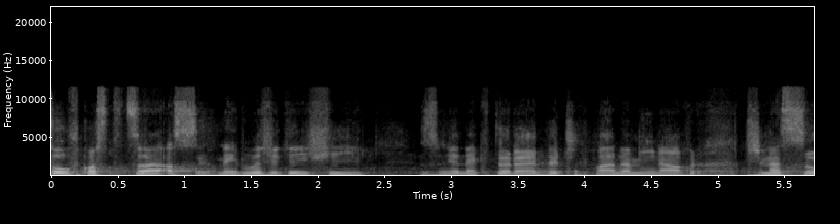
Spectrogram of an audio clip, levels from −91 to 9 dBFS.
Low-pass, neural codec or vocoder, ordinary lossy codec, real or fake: 10.8 kHz; codec, 24 kHz, 1 kbps, SNAC; Opus, 16 kbps; fake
